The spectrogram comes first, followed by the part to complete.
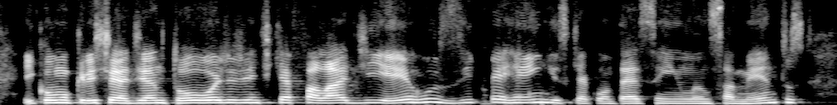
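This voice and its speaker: In a very clean recording with a silent background and a dry, close sound with no echo, a man talks at a moderate pace with ordinary pitch variation. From Brazil, Paraná. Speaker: podcast host, digital marketer. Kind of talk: casual podcast chat.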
